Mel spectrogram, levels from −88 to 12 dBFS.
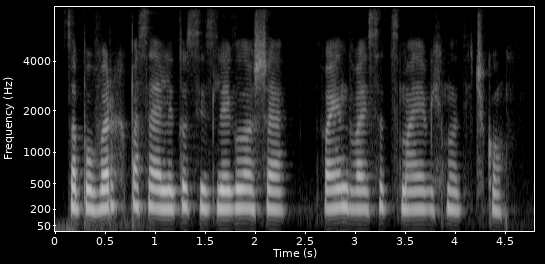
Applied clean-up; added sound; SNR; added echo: neural mask model DeepFilterNet 3.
